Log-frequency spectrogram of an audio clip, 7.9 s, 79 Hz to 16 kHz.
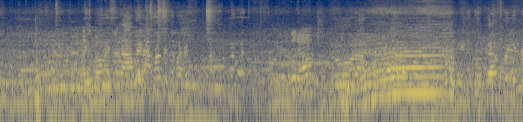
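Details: Cattle mooing at the crowded Pon cattle market in Ambarawa, Ramadan 2024, a long tonal moo late in the stretch, amid chatter, talking and music.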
